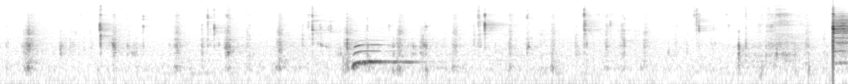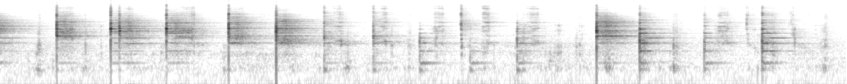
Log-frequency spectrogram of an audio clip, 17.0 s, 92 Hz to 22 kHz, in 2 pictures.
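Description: Close-miked eating: wet chewing and mouth sounds, with a metal spoon and metal chopsticks clinking and scraping on a ceramic plate in two busy runs, about 8 and 14 seconds in. A short hummed 'mmm' comes about three and a half seconds in.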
